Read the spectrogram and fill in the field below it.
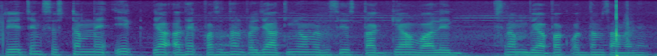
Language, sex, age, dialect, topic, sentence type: Hindi, male, 18-24, Awadhi Bundeli, agriculture, statement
